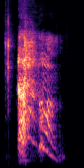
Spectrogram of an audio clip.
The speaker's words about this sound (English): I think I need to clear my throat.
